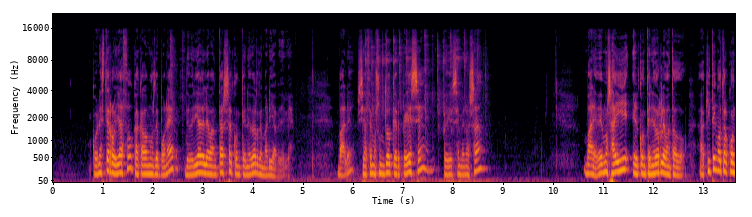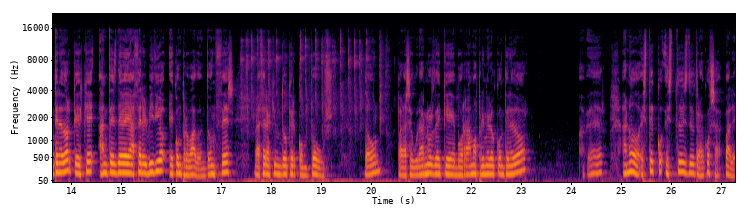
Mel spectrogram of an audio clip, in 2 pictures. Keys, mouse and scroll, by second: 2.3 Return, 6.0-8.8 typing, 17.1-20.9 typing.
